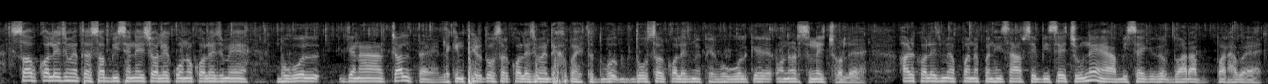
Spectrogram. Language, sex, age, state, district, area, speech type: Maithili, male, 18-30, Bihar, Samastipur, rural, spontaneous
